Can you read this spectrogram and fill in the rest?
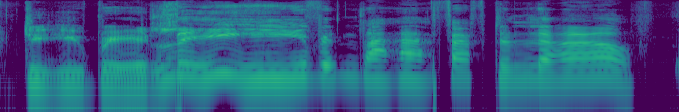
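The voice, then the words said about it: Poor singing impression of another person. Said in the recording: “terrible Cher impression”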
